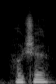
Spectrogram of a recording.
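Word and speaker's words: Rocha: I train at 413 Jiu-Jitsu uh under Pedro HOA yep um which is spelled r o c a I'm sorry r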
